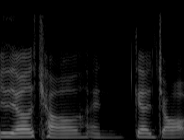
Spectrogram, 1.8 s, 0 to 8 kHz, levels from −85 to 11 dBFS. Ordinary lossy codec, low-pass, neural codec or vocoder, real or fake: none; 7.2 kHz; none; real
